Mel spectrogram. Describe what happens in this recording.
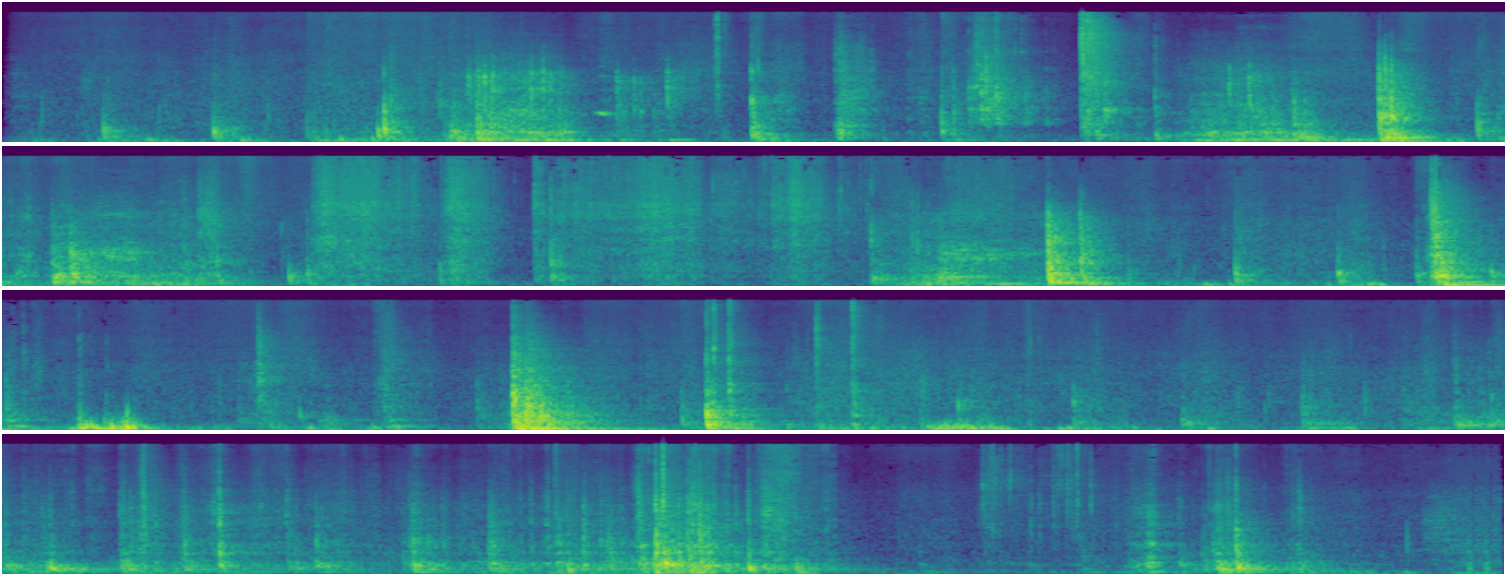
I walked towards a drawer opened it started looking for something closed the drawer opened another one started looking for it there couldnt find it. I walked into the hallway opened the door searched a box in the hallway and found it.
